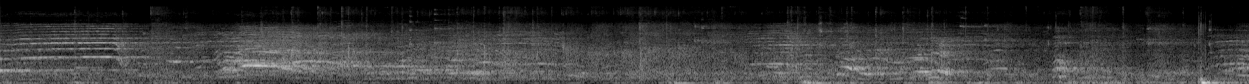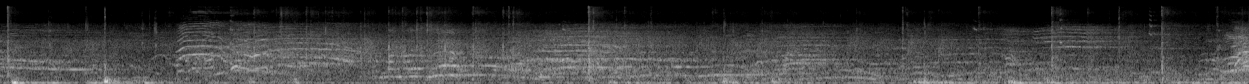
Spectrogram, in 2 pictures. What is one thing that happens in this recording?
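Many people chatter and call out across a large echoing hall.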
